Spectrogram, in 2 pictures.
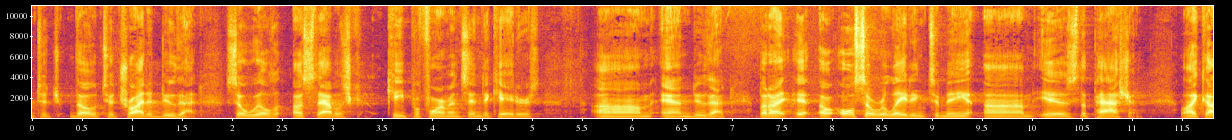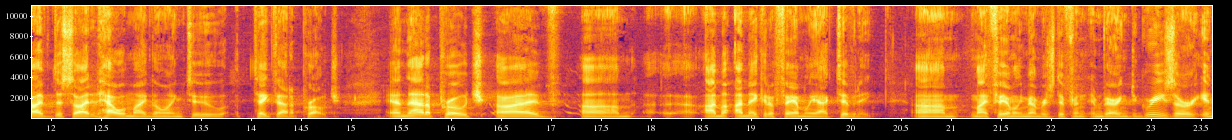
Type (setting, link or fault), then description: setting, live audience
